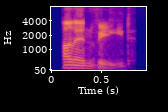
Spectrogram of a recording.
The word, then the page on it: unenvied: British English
